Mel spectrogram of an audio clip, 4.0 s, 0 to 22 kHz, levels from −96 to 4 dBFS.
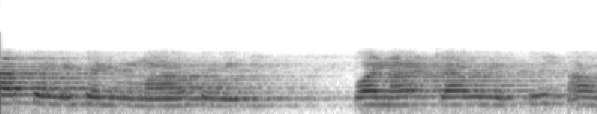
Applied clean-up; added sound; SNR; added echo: none; none; none; reverberation time 2.1 s.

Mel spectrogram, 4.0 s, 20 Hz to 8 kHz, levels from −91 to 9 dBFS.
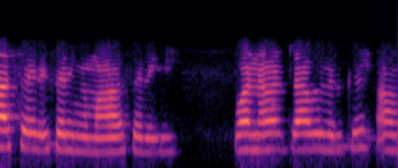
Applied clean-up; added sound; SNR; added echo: none; none; none; none.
